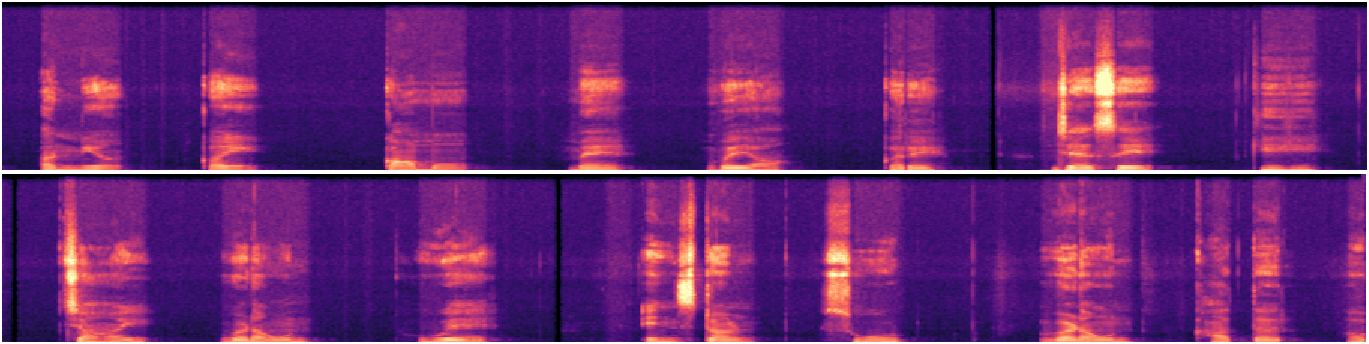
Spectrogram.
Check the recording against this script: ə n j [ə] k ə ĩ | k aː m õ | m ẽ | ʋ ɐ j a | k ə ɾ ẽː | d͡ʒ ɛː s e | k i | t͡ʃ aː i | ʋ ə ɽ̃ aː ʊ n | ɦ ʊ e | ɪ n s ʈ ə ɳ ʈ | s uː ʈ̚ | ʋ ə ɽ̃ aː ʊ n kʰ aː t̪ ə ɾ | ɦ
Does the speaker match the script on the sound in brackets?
yes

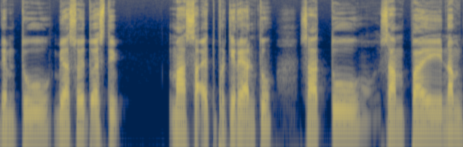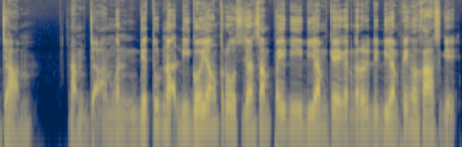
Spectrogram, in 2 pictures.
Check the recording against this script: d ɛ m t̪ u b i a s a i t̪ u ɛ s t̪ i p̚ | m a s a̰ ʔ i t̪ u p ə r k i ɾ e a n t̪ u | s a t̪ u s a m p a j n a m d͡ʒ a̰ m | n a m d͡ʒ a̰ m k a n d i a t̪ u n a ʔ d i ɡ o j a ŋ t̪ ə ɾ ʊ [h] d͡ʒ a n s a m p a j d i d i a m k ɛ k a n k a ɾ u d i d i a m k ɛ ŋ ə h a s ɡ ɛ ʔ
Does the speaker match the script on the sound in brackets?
no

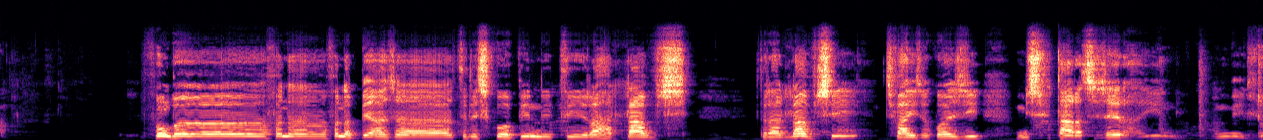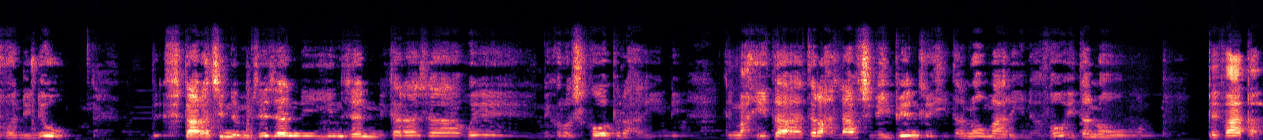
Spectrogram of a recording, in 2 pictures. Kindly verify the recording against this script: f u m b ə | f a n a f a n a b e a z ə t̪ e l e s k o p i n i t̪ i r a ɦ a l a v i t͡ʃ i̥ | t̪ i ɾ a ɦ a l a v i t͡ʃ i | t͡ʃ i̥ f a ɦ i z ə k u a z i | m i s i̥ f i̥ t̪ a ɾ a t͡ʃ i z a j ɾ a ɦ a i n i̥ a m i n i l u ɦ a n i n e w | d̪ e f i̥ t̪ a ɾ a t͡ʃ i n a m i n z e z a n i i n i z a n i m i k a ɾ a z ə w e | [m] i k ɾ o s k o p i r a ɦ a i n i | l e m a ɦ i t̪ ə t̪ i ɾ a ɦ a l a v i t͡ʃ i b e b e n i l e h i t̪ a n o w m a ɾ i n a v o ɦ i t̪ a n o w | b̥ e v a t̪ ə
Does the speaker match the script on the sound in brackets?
yes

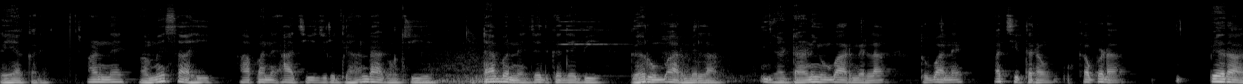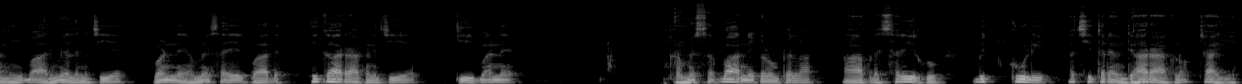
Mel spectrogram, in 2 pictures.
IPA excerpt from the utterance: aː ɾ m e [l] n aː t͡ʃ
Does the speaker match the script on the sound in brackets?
yes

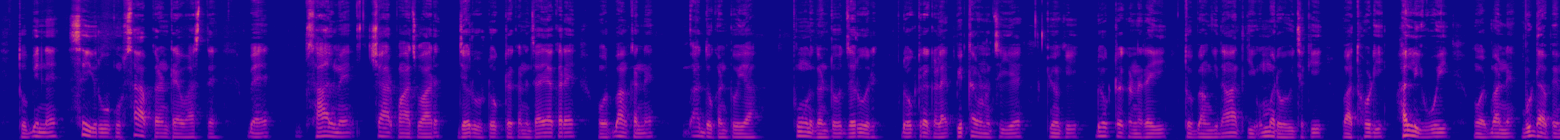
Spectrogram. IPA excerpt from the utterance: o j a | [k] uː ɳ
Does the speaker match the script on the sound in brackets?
no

